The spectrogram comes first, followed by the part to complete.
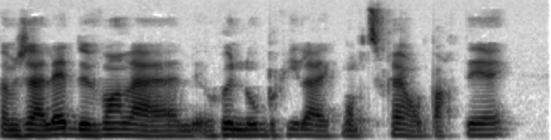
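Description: Her very deep, low pitch stays in a monotone, flat intonation as the woman speaks. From Montreal, Quebec (Saint-Michel). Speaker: interventional cardiologist. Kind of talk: casual interview chat.

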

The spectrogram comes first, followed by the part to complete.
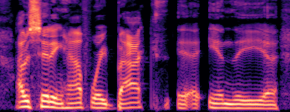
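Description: Recorded very cleanly against a silent background with a dry, close sound and no echo, a normal speaking voice moves at a moderate pace with ordinary pitch variation. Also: man. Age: 50s. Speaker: podcast host. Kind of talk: casual chat.

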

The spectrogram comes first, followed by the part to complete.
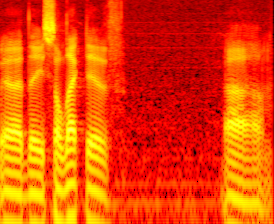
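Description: This man has a very deep, low pitch with ordinary pitch variation. He speaks at a very slow pace. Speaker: former sheriff's sergeant and winery owner. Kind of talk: casual chat.

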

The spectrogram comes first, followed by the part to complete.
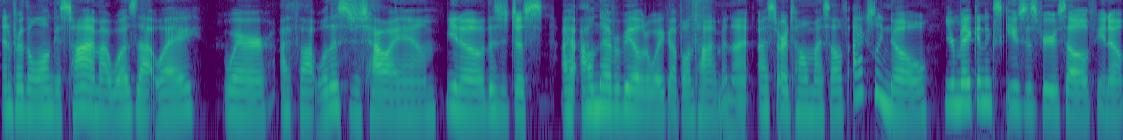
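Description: Fairly quick and monotone, a woman talks at a medium pitch with flat intonation. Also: hardly any pauses, very clean recording, silent background. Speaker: social media coordinator and podcast host. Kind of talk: interview-style podcast chat.

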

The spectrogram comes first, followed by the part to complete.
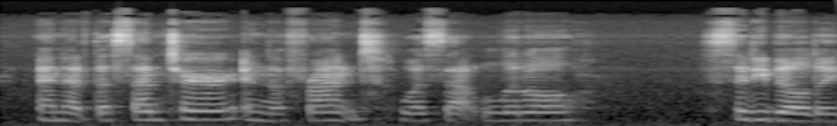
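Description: With a Canadian accent, this speaker uses a bright, sharp tone and monotone, flat intonation at a fairly slow pace. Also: woman. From Ontario, Canada. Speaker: podcast host, university student. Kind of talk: casual solo podcast narration.

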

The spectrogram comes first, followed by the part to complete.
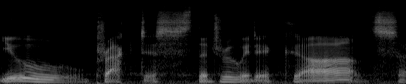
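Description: A man puts on a character voice that is gravelly and resonant, pitched fairly low. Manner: sonorous.

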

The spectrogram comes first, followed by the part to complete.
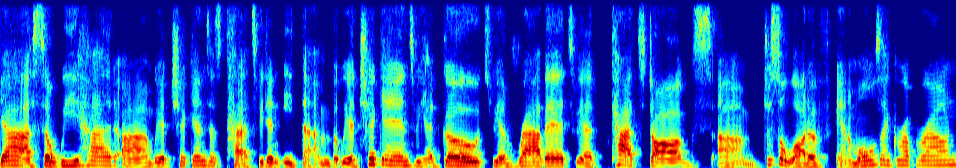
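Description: Speaking with an American accent, a woman with an unremarkable speaking voice talks at a fairly slow pace and medium pitch, with ordinary pitch variation, against a quiet background. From Cape Cod, Massachusetts. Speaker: dietitian. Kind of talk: casual interview chat.

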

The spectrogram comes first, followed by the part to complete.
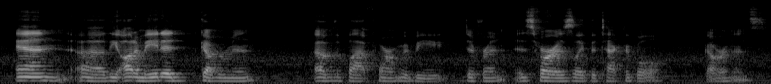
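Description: A woman's voice over noticeable background noise. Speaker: podcast host. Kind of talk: live call-in talk show. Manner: halting.

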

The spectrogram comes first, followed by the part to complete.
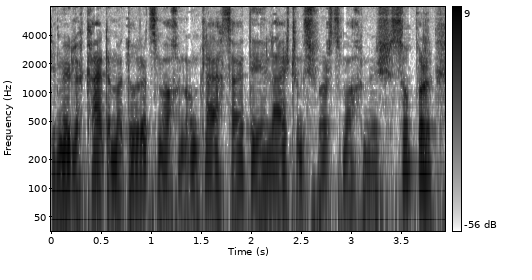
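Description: A medium-pitched male voice in a South Tyrolean accent, dark and mellow in tone, with monotone, flat intonation. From South Tyrol, Langtaufers valley. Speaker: engineer, former ski racer. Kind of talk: interview.

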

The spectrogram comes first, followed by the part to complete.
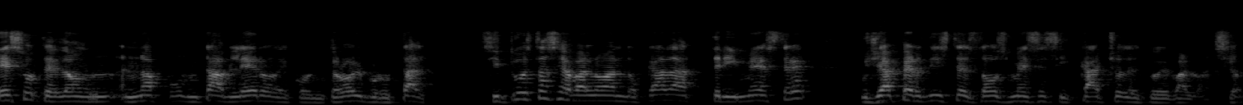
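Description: Here a man has an ordinary speaking voice, fairly high in pitch, with ordinary pitch variation and a moderate pace. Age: 60s. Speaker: business consultant and author. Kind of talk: webinar lecture.

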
